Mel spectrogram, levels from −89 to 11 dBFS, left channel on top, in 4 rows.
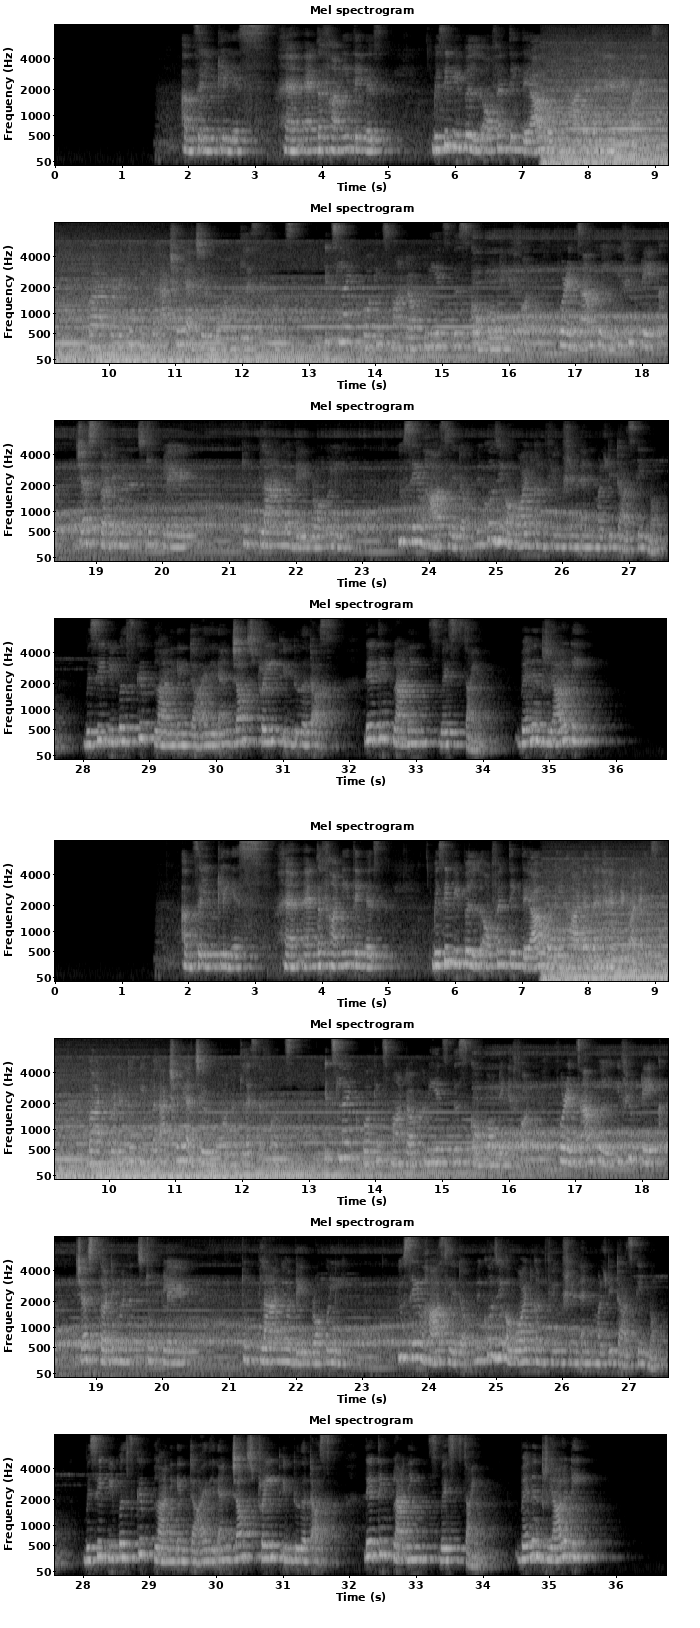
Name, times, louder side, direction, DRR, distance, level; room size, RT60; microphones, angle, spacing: voice 1, 1.9-5.3 5.6-9.0 9.7-12.6 13.2-16.3 16.7-18.2 18.7-20.4 21.2-22.8 23.5-27.5 28.0-31.6 32.2-34.0 34.5-35.4, right 1 dB, 20° right, 0 dB, 0.4 m, -30 dB
sound 1, 7.3-23.9, equal, 20° left, 0.7 m, -29 dB
sound 2, 15.4-27.7, equal, 45° left, 1.1 m, -35 dB
2.9 x 2.4 x 3.7 m, 1.1 s
head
